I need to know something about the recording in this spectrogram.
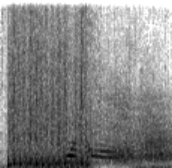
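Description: A rifle fires a rapid burst of shots close by.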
